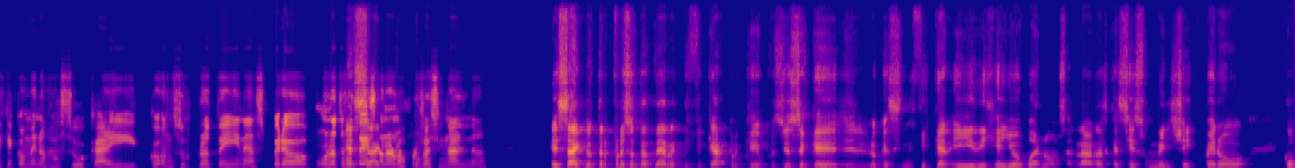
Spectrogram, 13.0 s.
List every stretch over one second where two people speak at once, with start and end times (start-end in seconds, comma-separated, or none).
none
